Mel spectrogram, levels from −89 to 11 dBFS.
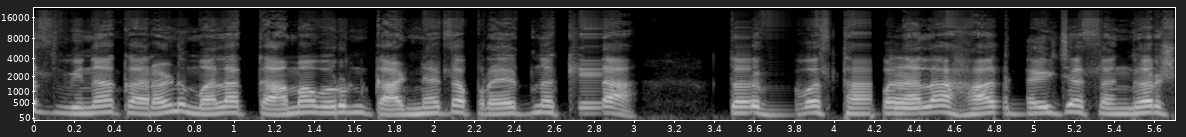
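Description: Short concealed packet loss first appears at 2.69 to 2.75 s, just after "मला कामावरून काढण्याचा प्रयत्न". About 40 ms of the stream failed to arrive in time. The decoder bridged roughly 35 ms of it by extending the preceding sound before blending back into the real signal, which leaves a brief smear in the speech.

A burst of packet loss follows almost at once, from 2.77 to 2.87 s. About 80 ms went missing in one run. The receiver held the last sound and let it decay across the hole, so a sustained buzz or fading hiss stands in for the lost audio. Speech then resumes further along, with that stretch gone.

Repeated packet loss, heard as robotic sound, runs from 3.53 to 4.33 s. Five separate gaps, the longest 124 ms, remove about 300 ms of audio. Each one is patched by continuing the previous sound, and the next dropout arrives before the speech settles. Roughly a third of the span is synthetic fill, so this stretch sounds choppy and mechanical, with fragments missing.

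Short concealed packet loss returns at 4.81 to 4.87 s, where about 40 ms is filled. A second burst of packet loss at 4.91 to 4.99 s drops about 60 ms, which is bridged by a decaying extension of the prior sound. A final short concealed loss at 5.45 to 5.49 s covers about 20 ms and gives a brief smear or wobble.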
